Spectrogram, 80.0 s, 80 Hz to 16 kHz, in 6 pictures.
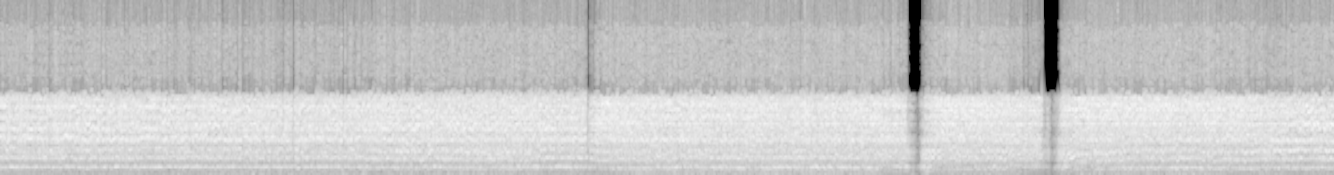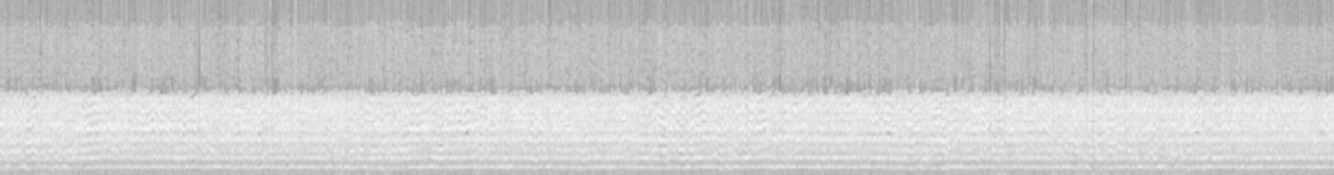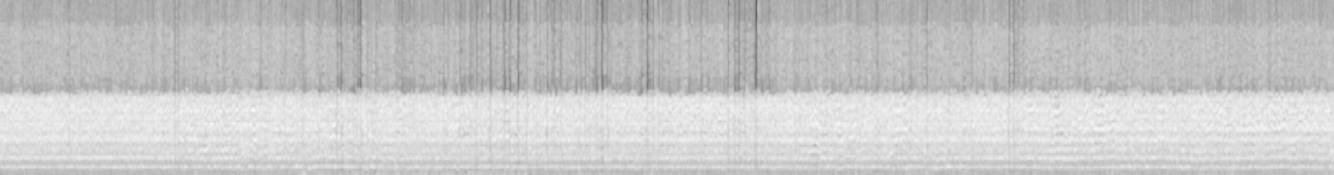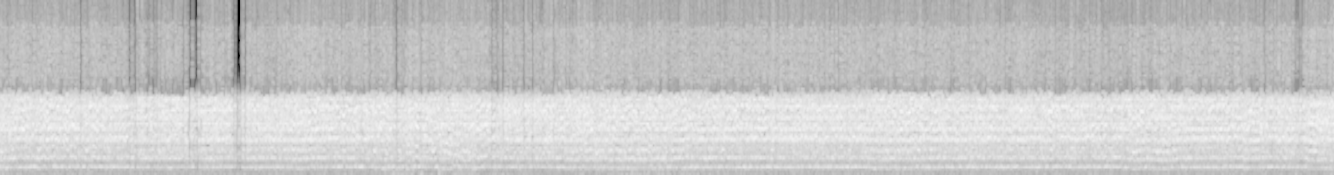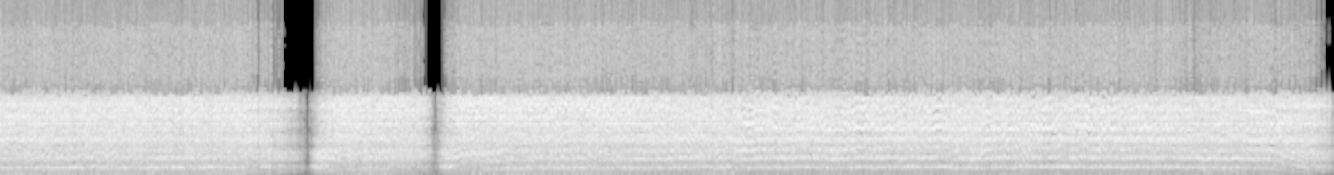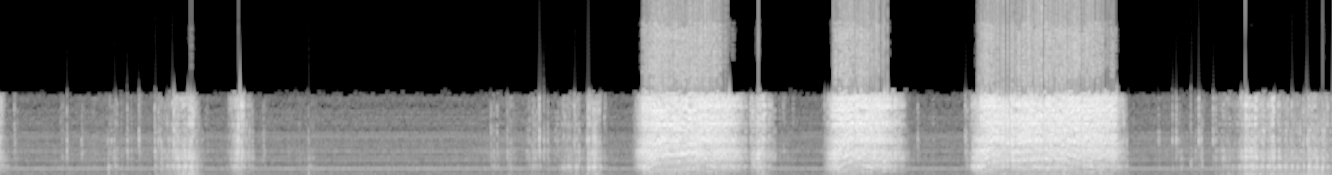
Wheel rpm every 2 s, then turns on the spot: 230, 230, 210, 200, 150, 120, 200, 230, 230, 230, 230, 230, 230, 240, 220, 230, 230, 220, 230, 220, 230, 230, 230, 220, 230, 230, 220, 180, 100, 170, 220, 230, 230, 40, 0, 0, 40, 30, 100, 10.
78-80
